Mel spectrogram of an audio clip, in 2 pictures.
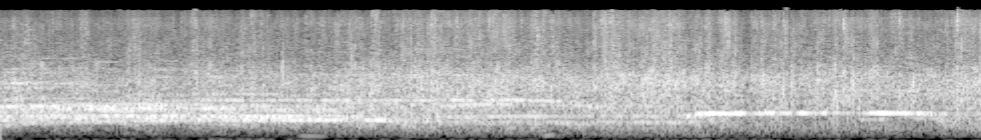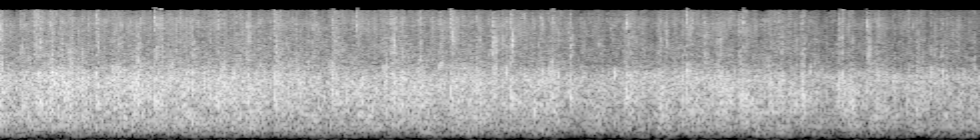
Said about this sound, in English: And she's in the back there if everybody wants to give her a big round of applause.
